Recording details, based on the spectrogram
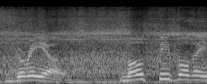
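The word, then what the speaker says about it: Griot's: out here, that's pronounced Grios. Grios. Grios. Most people they spell it out phonetically, Grizz, cuz that's how it looks like it would be said, but it's Grios. The T is silent.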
